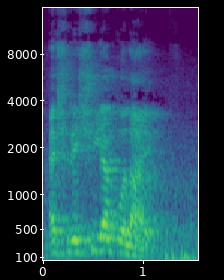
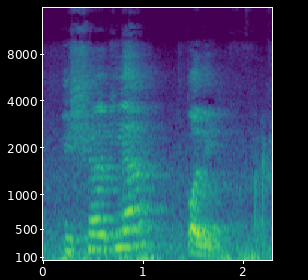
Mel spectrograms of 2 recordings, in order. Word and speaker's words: Escherichia coli: Now some people, they pronounce it as Escherichia coli. Wrong pronunciation, right? Correct pronunciation is Escherichia coli, right?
